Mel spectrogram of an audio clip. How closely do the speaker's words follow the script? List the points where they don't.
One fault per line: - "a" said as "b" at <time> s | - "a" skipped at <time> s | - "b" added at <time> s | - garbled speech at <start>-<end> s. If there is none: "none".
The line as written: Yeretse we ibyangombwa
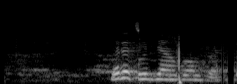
none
